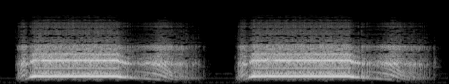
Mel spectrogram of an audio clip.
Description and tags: Diving alarm from USS Woodrow Wilson, Ckt. GD. Made by Federal Sign and Signal.
diving, alarm, submarine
